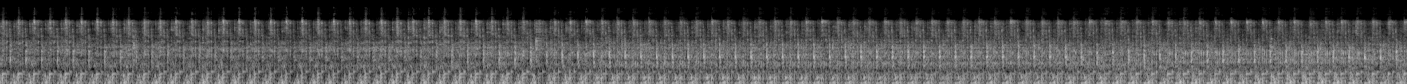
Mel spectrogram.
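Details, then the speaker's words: Old ES 320 single-cylinder diesel, first start after about a year, running on used gear oil: slow, even thumping idle without knocks or misses, also coping with added load; runs cleanly. "maszyna pomimo swoich lat nie widać pracuje pięknie"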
